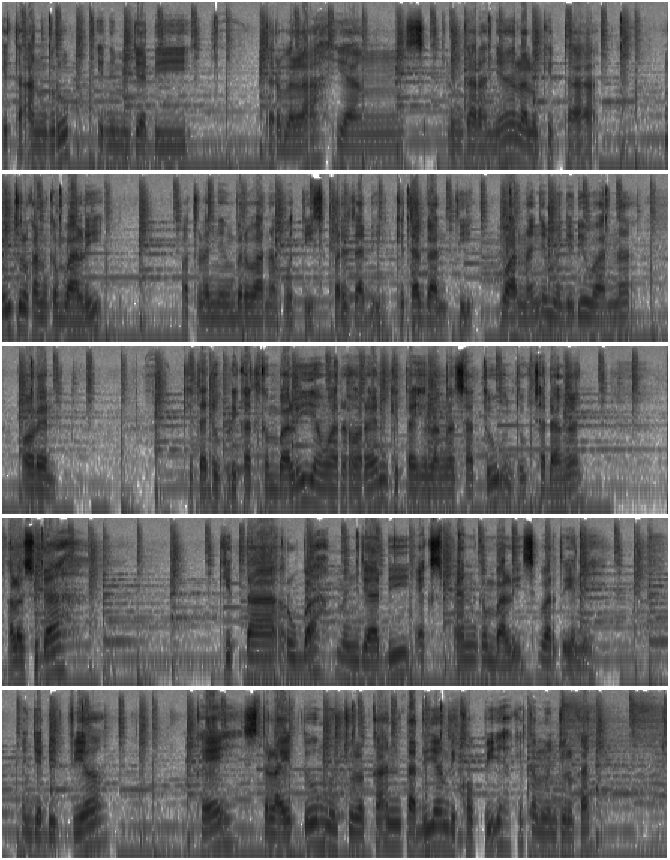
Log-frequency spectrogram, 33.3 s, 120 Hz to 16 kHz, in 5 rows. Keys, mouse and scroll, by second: 0.3 click, 1.4 z, 1.9-3.8 drag, 3.8 scroll down 1, 8.1-9.6 drag, 8.1 r, 9.6 click, 10.3 space, 10.5 click, 10.7 space, 11.5-15.1 drag, 15.1-15.7 scroll down 1, 16.4 click, 20.2 click, 23.3-26.9 drag, 26.9 v, 27.3 click, 28.1 ctrl+z, 29.1 scroll down 1, 30.1 click, 32.4 ctrl+shift+[.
